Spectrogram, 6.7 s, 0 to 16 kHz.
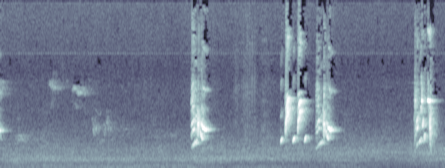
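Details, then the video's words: European goldfinch singing in short separated bursts: a high twittering phrase near three seconds, a cluster of quick liquid chirps around four and a half seconds, then one more bright burst near the end, with quiet gaps and faint background hiss. "goldfinch p throat sign 2021 مقنين الحسون"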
